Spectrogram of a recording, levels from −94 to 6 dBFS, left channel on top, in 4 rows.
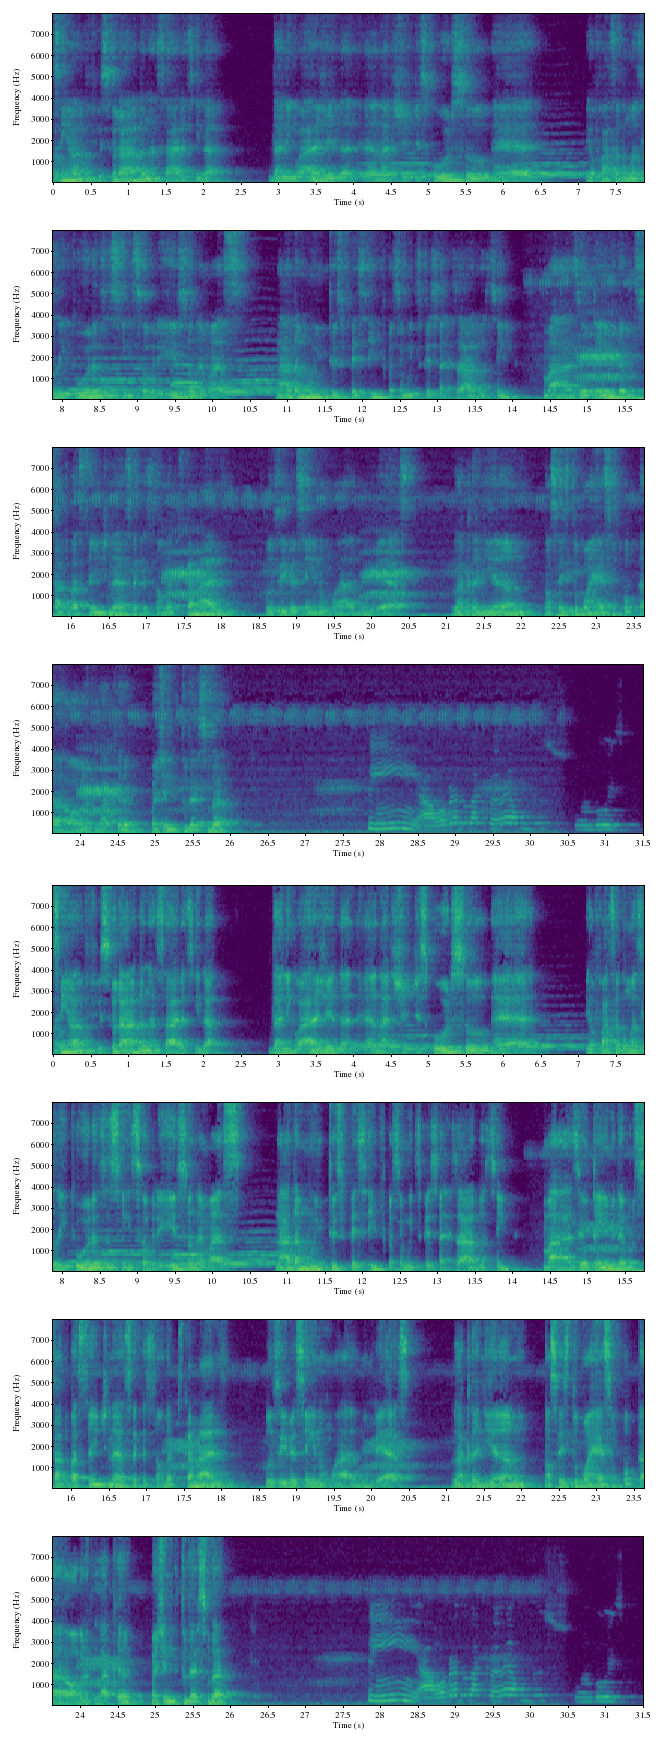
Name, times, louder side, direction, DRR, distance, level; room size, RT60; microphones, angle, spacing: voice 1, 0.0-2.2 2.9-6.5 7.1-10.4 10.8-14.0 14.4-18.2 18.6-20.5 21.1-26.0, right 3 dB, 75° right, 1.0 m, -23 dB
sound 1, 2.9-10.9, left 1 dB, 45° left, 5.3 m, -33 dB
sound 2, 14.2-30.4, left 2 dB, 85° left, 2.4 m, -35 dB
voice 2, 23.4-24.0 27.8-31.2, right 2 dB, 15° right, 0.8 m, -33 dB
25.5 x 9.6 x 2.4 m
head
